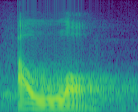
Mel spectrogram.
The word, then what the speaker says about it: Allah: kayak ngucapin ar itu getarnya dihilangin jadinya pelo Allah ya jadi santai aja jangan jadi beban meskipun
